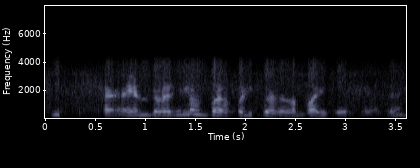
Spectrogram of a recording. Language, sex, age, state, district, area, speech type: Tamil, male, 60+, Tamil Nadu, Vellore, rural, conversation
